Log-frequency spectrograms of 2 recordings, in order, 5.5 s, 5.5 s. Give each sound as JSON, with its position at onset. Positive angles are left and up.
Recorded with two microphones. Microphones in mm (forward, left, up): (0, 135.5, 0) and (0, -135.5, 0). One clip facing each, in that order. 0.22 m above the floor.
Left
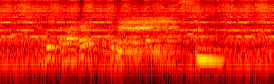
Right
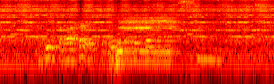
{"t": 0.8, "sound": "a man speaking", "side_deg": -25, "distance_m": 9.5}
{"t": 2.2, "sound": "singing", "side_deg": -50, "distance_m": 7.0}
{"t": 3.5, "sound": "whispering", "side_deg": 35, "distance_m": 8.0}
